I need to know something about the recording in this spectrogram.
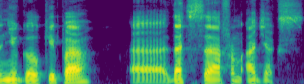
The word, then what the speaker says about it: Ajax: goalkeeper uh that's from Ajax or Ajax as some of you prefer to pronounce the name I think yeah that's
